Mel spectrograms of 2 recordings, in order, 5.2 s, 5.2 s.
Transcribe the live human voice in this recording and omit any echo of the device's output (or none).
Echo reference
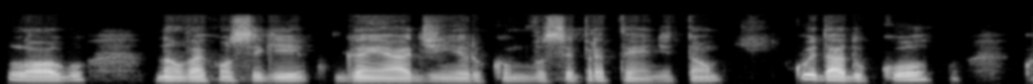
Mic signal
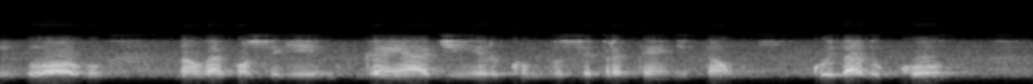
Hum,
